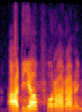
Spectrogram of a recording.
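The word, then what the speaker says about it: ἀδιάφορα: 아디아포라인데 발음 기호 영어식으로 해드릴게요. 읽으시도록 알파, 델타, 이오타, 알파, 파이, 오미크론. 이번에 오미크론이 O예요. 그 다음에 이거는 P가 아니고 R 발음 나는 로예요. 로, 알파. 액센트 여기에 있어요.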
